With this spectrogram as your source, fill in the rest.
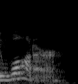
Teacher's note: sometimes it sounds like what we call a flap T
